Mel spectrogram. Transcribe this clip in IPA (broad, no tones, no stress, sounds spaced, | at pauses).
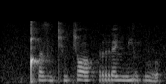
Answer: ǃʰ ʌ z ɔ̤ cʰ o̤ c ɔ | r ɛ lʲ o̤ j ə̤ ɠ o̤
